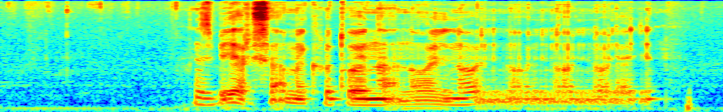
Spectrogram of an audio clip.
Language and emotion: Russian, sad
